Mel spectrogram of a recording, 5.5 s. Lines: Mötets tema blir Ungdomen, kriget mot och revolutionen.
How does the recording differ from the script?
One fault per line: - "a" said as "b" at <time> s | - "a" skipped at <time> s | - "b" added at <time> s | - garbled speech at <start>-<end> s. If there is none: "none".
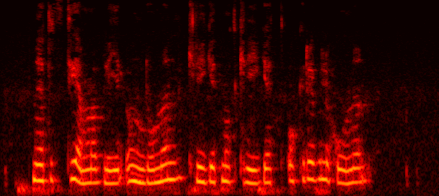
- "kriget" added at 3.0 s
